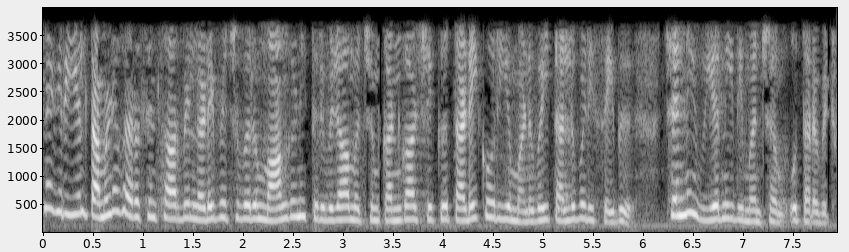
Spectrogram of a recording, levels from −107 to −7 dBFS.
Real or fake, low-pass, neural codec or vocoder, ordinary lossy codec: real; 3.6 kHz; none; AAC, 24 kbps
